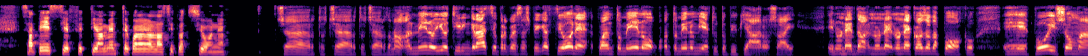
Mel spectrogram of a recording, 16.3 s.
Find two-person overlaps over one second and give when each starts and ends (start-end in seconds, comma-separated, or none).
none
